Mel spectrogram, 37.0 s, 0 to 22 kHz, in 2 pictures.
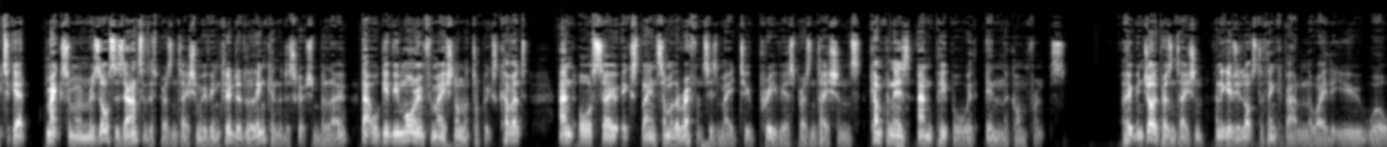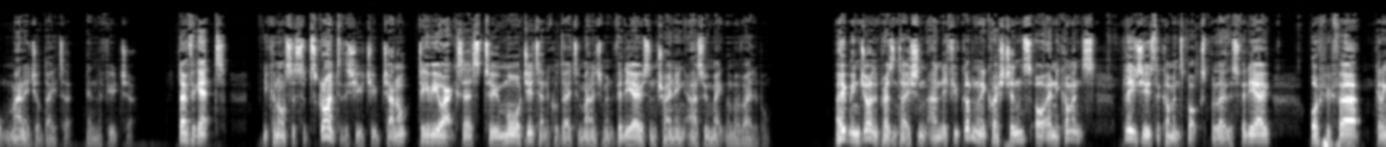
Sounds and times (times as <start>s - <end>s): Speech: 0.0s - 14.2s, 14.9s - 20.3s, 20.9s - 28.8s, 29.6s - 36.9s.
